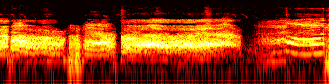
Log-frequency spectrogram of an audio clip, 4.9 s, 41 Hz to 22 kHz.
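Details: Tasmanian devil giving loud, rasping growls and screams, long harsh sustained bursts broken by short pauses, ending in a higher wavering whine; mixed for 8D headphone listening.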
